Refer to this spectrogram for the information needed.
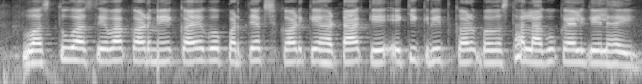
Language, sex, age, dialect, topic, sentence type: Magahi, female, 25-30, Western, banking, statement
